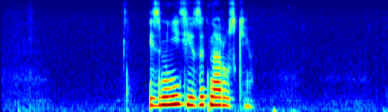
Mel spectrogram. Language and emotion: Russian, neutral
